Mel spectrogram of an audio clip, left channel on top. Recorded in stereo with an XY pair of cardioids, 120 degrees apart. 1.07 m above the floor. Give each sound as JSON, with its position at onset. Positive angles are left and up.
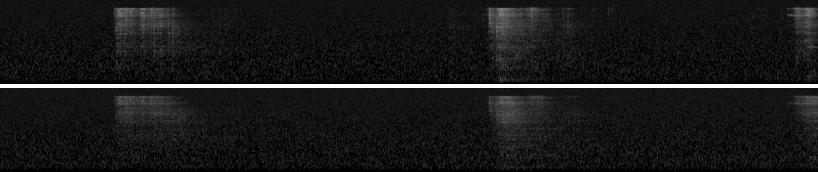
{"t": 1.1, "sound": "keys jangling", "azimuth_deg": 45, "distance_m": 4.5}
